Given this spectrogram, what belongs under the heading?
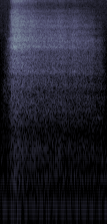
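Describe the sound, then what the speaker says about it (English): A single slow inhale through the nose, a soft airy hiss that swells quickly and tapers over about two seconds, close and quiet with no talk. "And now we'll try it breathing in your nose,"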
